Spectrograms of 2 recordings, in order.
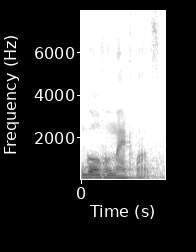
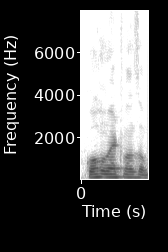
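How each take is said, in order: First: It is said softly and plainly, without force. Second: It is said forcefully, like a scolding command. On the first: It is a neutral remark, not an order. The speaker calls it wrong. "আস্তে করে মানে just normally বলবে না" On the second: It is an order, a scolding. The speaker calls it right. "অবশ্যই একটু মানে একটু বুঝতে পারছো অর্ডার টাইপের"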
